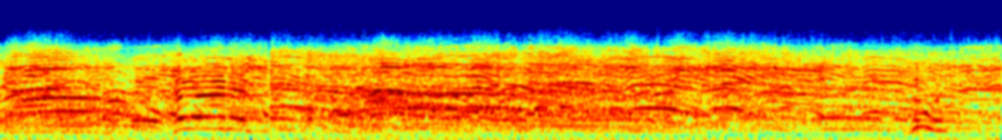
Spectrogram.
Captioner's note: crowd shouting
